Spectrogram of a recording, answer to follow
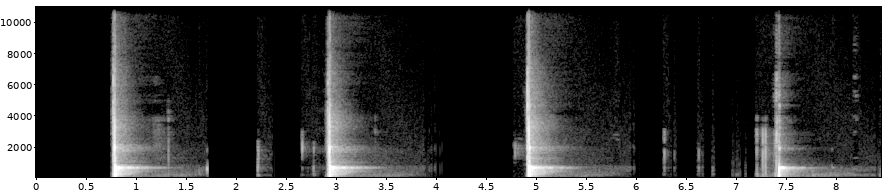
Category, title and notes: Sound effects > Other
Removing Piston from Syringe foley
This is the sound of a the piston of a large syringe being pulled from its cylinder.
